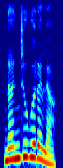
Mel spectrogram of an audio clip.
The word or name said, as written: ನಂಜುಗೊರಲ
